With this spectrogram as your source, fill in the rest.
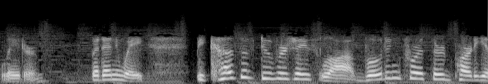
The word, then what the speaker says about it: Duverger: Because of something called Duverger's law, and that's spelled D-U-V-E-R-G-E-R, Duverger's law, this structure always results in a strong two-party system.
